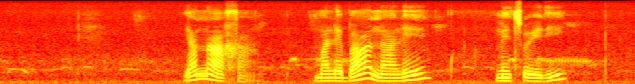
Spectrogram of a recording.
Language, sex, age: Tswana, male, 22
